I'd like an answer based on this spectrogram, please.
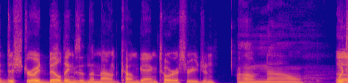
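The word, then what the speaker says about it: Kumgang: bu Kum gang it's pronounced Kum gang oh Guang Guang down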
